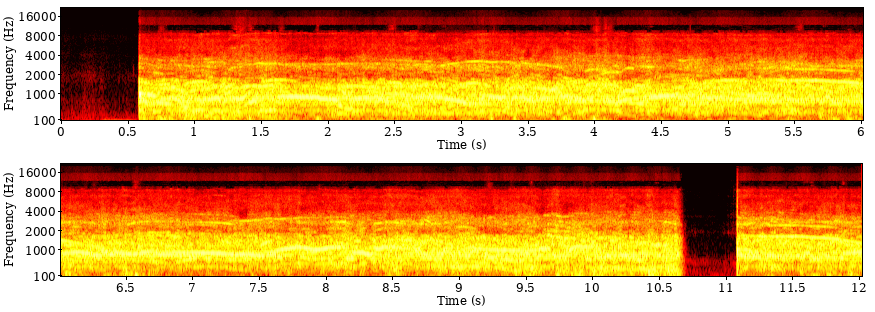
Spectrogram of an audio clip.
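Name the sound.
crowd screaming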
